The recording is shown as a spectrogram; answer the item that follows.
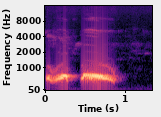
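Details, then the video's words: A single spotted dove coo phrase: a soft rising note, then a sustained mellow hoot that falls slightly at the end, with no other sounds. "TIẾNG CU ĐẤT, CU CƯỜM GÁY"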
